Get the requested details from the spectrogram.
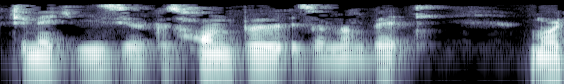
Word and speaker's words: Honbu: Most people will pronounce this as Honbu, but it is really pronounced Honbu. And if you can't see the difference there, what I'm referring to is the H-O-N, as in November, or H-O-M, as in Mike.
